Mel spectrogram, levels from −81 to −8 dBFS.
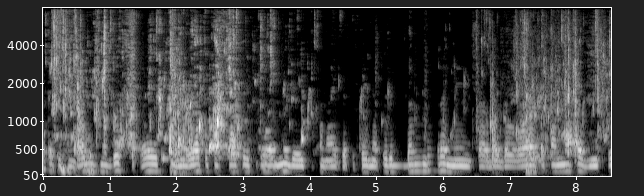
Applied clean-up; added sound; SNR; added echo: classical method WPE with log-MMSE.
